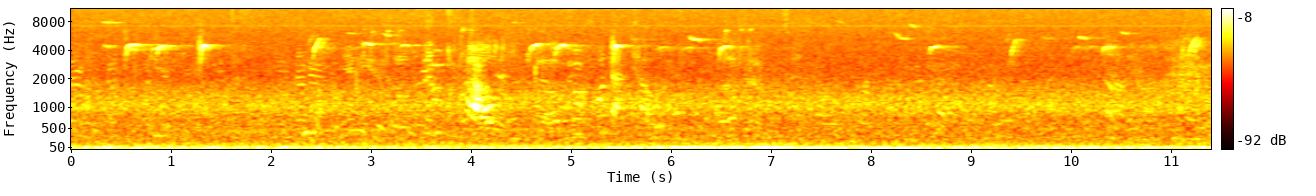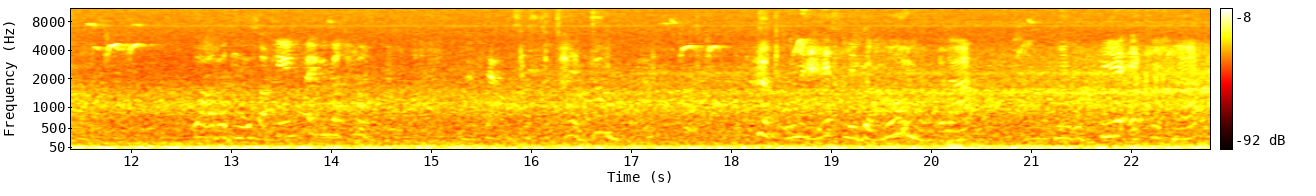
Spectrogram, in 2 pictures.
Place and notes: refrath, siegenstrasse, bahnübergang
morgens am bahnübergang, passanten, schulkinder, vorbeifahrt von zwei bahnen
soundmap nrw: social ambiences/ listen to the people - in & outdoor nearfield recordings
